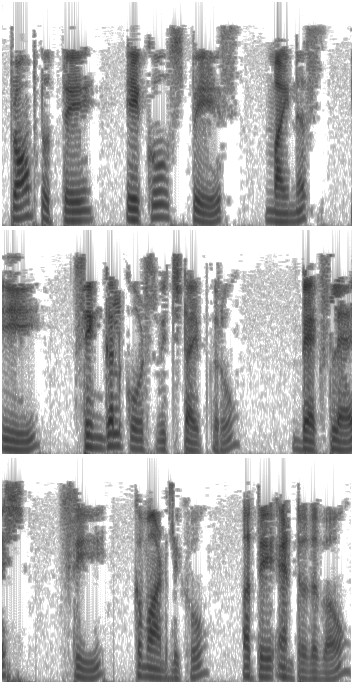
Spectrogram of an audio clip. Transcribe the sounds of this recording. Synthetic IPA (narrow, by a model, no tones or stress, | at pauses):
pɾɔ̃ːmpʈʊt̪ːeː | eːkoːspeːs | maːɪnəs | iː | sɪ̃ŋɡəlkoːɾsʋɪt͡ʃʈaːipkəɾoː | bɛːkslɛːʃ | siːkəmãːɳɖlɪkʰoː | ət̪eːʔɛ̃ːɳʈəɾd̪əba̰ːoː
